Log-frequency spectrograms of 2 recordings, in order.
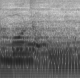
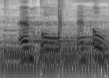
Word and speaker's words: Maono: shop with mono I keep mispronouncing it just pronounced mono m o n o that's how you pronounce it mono shop with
